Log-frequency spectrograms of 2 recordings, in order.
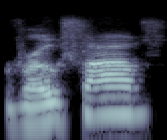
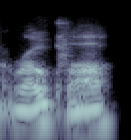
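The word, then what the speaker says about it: Wrocław: I spent a day in row South that's how you pronounce that I think I kept calling Wroclaw um just kind of bum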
